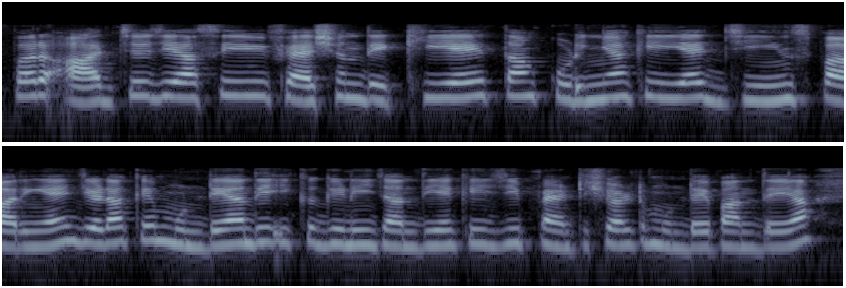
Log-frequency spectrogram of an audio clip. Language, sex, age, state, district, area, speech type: Punjabi, female, 30-45, Punjab, Rupnagar, urban, spontaneous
